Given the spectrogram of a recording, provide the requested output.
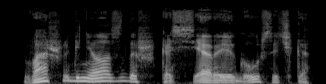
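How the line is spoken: Tender. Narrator (Russian): ласково сказал

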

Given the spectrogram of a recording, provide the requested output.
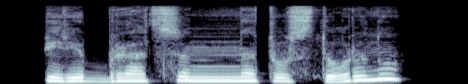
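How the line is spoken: Bewildered repeating. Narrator (Russian): растерянно повторила Луиза

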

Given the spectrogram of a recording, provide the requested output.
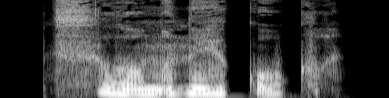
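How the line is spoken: Sobbed. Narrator (Russian): всхлипнула

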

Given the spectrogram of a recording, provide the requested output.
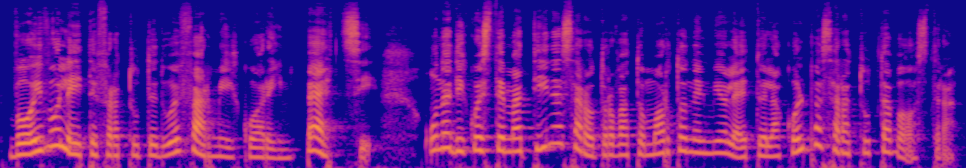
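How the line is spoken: Exclamation. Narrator (Italian): esclamò Adolfo

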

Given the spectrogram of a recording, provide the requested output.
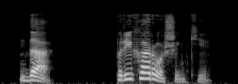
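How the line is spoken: Polite but dry. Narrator (Russian): ответил он вежливо, но абсолютно сухо

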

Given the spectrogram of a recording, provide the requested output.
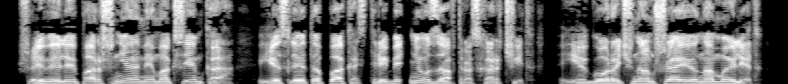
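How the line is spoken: Hoarse bass voice. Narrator (Russian): ответил ему хриплый бас

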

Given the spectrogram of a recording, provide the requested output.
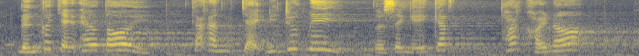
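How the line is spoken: Sharp, irritated snap. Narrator (Vietnamese): Trắc Mộc Cường Ba gắt lên

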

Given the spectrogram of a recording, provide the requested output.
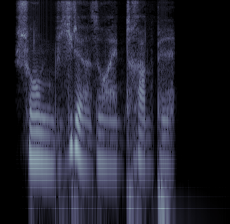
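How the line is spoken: Muttered. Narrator (German): murmelte sie

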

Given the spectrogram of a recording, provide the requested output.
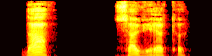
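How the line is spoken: Dejected voice. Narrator (Russian): упавшим голосом отвечала госпожа Данглар

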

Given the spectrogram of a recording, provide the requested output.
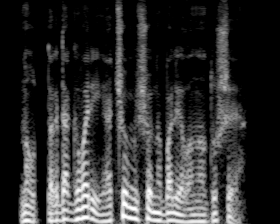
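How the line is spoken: Slightly angry bartender. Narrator (Russian): немного сердито обронил бармен

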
